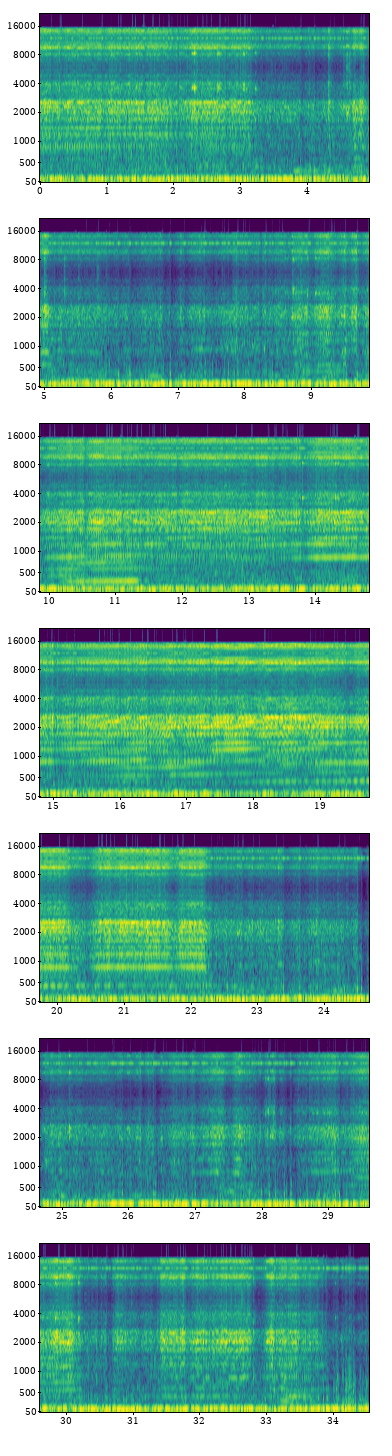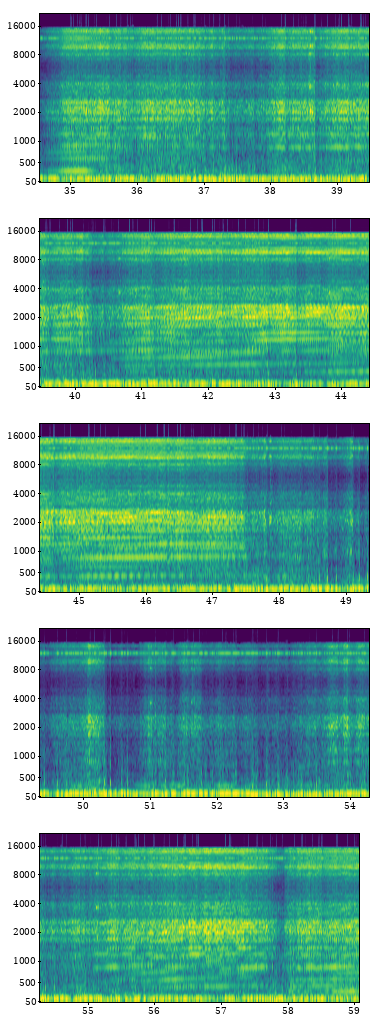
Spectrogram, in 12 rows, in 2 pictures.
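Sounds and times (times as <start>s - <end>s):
low drone: 0.0s - 59.0s
race car engine running hard: 0.0s - 59.0s.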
